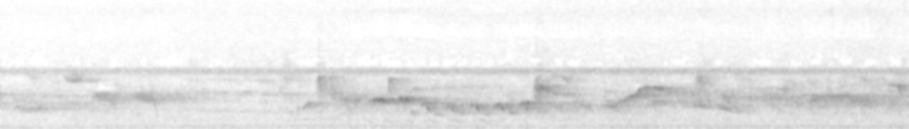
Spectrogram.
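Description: Outdoor birdsong ambience: several birds chirping and whistling in short phrases, getting busier about two seconds in, over a steady high-pitched tone.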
